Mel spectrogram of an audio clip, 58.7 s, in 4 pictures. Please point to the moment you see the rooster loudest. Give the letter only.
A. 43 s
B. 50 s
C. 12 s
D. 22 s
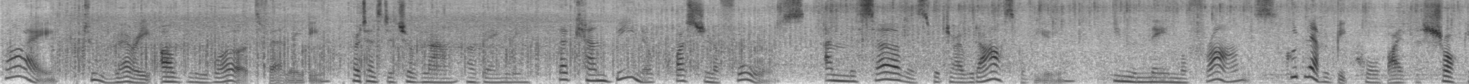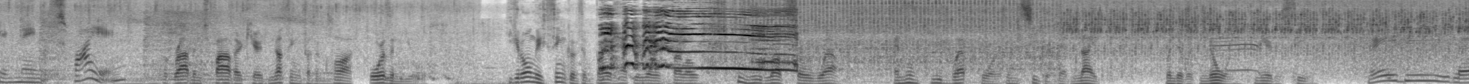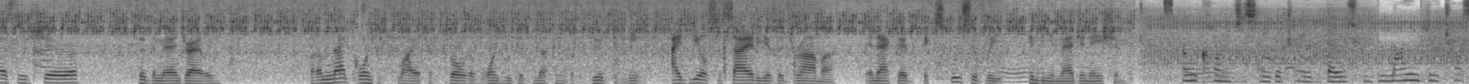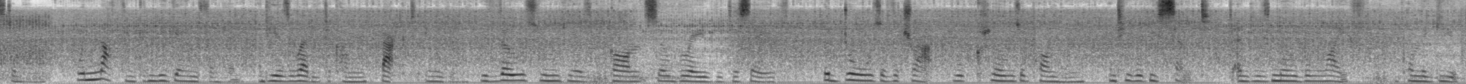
D.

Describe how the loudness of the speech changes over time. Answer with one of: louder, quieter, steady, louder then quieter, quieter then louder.
steady.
